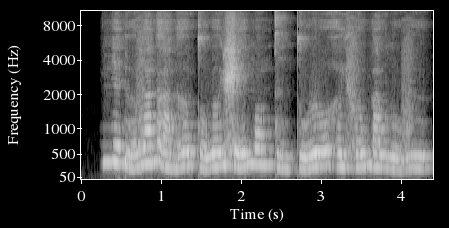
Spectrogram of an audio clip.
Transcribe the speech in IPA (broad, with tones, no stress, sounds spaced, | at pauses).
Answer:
ɲ e˧ ɗ ɨ˨˩˨ ə̯ v a˧˥ n ɣ a˨˩ n ɣ ə˧˥ w t̪ o˨˩ w əː˧˥ j ʂ e˨˩˦ ŋ ɔ˧ m t̪ i˨˩ n t̪ u˨˩˨ ɹ o˧˥ h ə˧ j f ə˧˥ w m a˧ w l u˨˩ v ɨ˧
